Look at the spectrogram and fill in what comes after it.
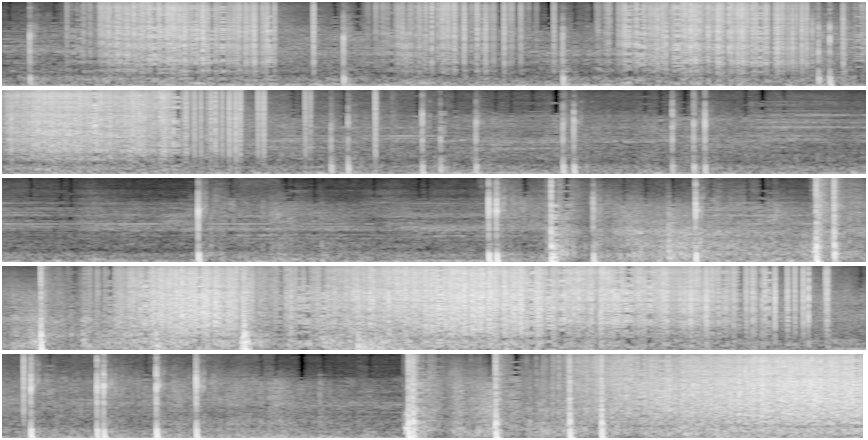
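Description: Brothers Silver Screen consumer firework going off: a series of sharp launch and burst reports, densest and loudest in the second half, with stretches of dense hissing crackle between them.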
